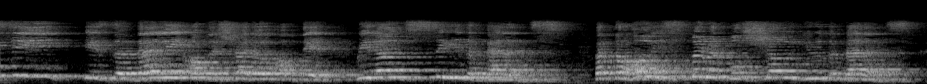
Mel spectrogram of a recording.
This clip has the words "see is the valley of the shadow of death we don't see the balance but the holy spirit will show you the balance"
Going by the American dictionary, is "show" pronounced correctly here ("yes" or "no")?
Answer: yes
